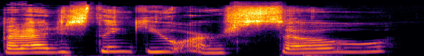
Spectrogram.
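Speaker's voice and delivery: voice near tears. Telling the other speaker they admire them, on the verge of tears. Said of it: "I'm gonna cry".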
